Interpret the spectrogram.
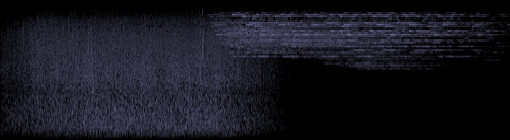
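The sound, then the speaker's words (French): Steady, dense hiss of falling rain with no voices, turning thinner and brighter partway through as the lower rumble drops away, continuing evenly to the end. “Si tu n'es pas capable de dormir à cause de pensées noires, des bruits de pluie, de cascades d'eau ou de la musique relaxante, te changera des idées.”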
